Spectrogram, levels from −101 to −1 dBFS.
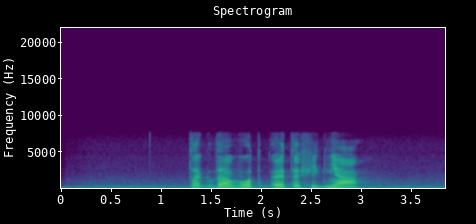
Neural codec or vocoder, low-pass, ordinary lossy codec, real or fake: none; none; none; real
